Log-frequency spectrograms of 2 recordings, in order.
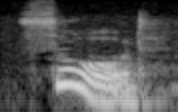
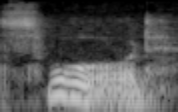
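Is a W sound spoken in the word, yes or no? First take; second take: no; yes. First: The word is said with no W sound after the S. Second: The word is said with a W sound after the S. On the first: The speaker calls it right. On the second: The speaker calls it wrong. "not sword"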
